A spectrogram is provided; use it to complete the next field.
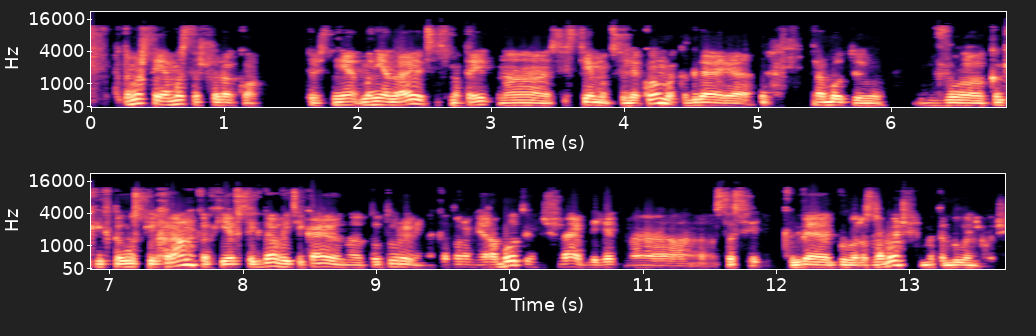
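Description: Here a man has a plain, everyday voice at medium pitch with lively intonation. The sound is dry and close, with no echo. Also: fairly quick pace. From Siberia, Irkutsk region. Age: 30s. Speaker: product manager and mentor. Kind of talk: interview.

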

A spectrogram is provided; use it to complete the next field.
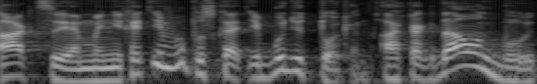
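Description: Very fast, lively intonation from a male speaker. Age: 40s. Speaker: crypto entrepreneur. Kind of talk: casual chat. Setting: studio.

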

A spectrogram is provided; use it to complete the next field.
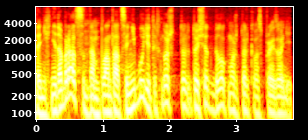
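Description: A man speaks with lively intonation. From Buryatia, Russia (village). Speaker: food company executive and space entrepreneur. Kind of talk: interview.

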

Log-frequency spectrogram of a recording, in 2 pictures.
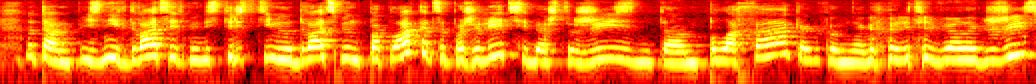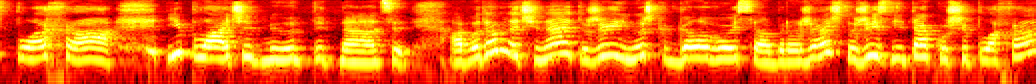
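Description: At a moderate pace, a woman speaks with a high pitch, a dark, mellow tone, and ordinary pitch variation. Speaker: training project manager. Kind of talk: interview.

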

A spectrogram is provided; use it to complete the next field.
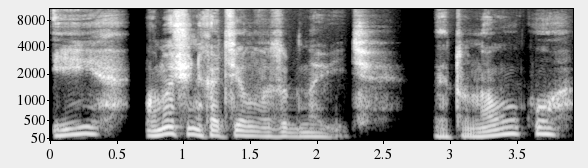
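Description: A man at a fairly slow pace, lively in intonation and somewhat breathy, with a dry, close sound, no echo and a very clean recording with a silent background. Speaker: poet and literary historian. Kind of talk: interview.

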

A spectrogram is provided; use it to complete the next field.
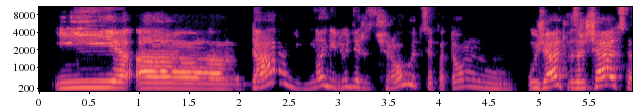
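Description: A woman speaks in an ordinary speaking voice, pitched fairly high, with ordinary pitch variation. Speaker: podcast host. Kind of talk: casual interview chat. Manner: warm, friendly, effusive.

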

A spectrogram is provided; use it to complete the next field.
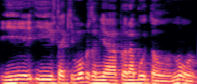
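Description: The tone of this man's voice is dark and mellow. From France. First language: Portuguese (speaking Russian). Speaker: language lecturer. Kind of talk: interview.

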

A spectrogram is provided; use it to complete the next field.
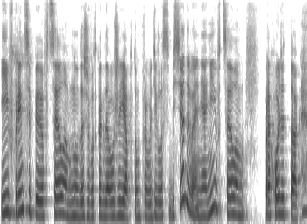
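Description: Her fairly high voice races along at a very fast pace as the woman speaks. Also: ordinary pitch variation. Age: 20s. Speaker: former cult member. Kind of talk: testimony.

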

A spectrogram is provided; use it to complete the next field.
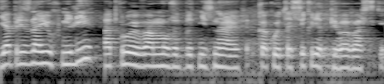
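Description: Over noticeable background noise, a man with a fairly high pitch talks at a fairly slow pace, his intonation fairly even. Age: 60s. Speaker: brewery technologist. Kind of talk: interview. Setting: brewery office.

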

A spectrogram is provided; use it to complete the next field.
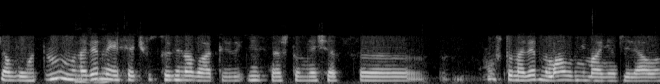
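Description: A woman with a normal speaking voice talks at a fairly quick pace in a medium pitch, her loudness very even and her intonation fairly even. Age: 40s. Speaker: caller. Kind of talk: phone-in consultation.

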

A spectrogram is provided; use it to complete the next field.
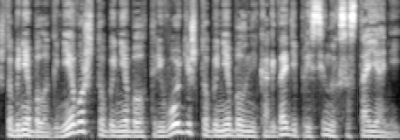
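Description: A man talks at a very fast pace with a medium pitch, ordinary pitch variation and a somewhat breathy, dark, mellow tone. The recording is very clean, with a silent background. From Pskov region, Russia. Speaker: former hypnotist, magician, psychologist. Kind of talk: casual chat; card trick demonstration.

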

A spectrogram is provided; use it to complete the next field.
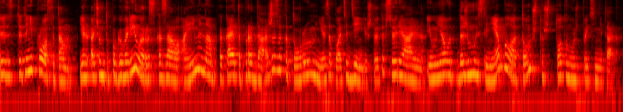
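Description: Against noticeable background noise, a woman with a fairly high pitch speaks at a moderate pace with ordinary pitch variation and hardly any pauses. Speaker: young mother, aspiring entrepreneur. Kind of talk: personal testimony in coaching chat. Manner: loud, abrupt.

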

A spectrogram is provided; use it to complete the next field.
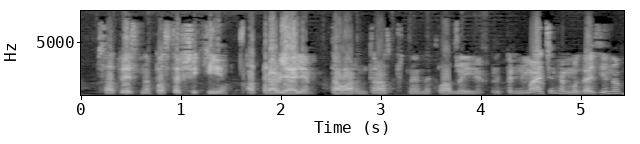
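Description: Noticeable background noise accompanies a man talking at a fairly quick pace with ordinary pitch variation. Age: 30s. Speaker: podcast host, IT engineer. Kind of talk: solo podcast monologue. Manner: halting, with filler sounds.

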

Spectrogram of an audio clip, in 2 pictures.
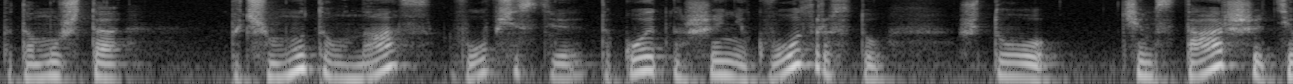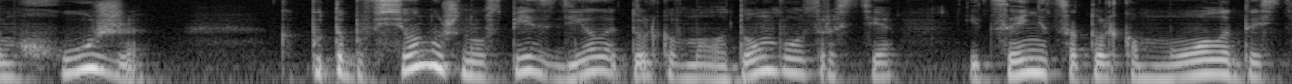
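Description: This woman's medium-pitched voice has a dark, mellow tone and lively intonation. She moves at a moderate pace, leaving long, frequent pauses. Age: 30s. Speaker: podcast host. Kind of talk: solo monologue podcast.

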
